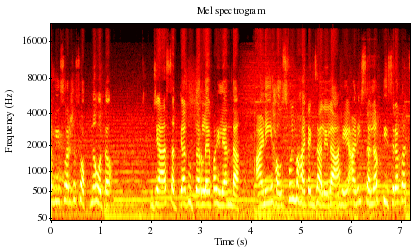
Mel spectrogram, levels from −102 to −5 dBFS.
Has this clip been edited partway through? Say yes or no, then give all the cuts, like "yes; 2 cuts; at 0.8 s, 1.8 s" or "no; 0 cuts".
no; 0 cuts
